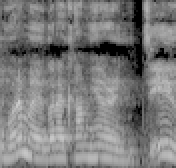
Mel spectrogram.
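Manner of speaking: loud mocking disbelief; incredulous yell. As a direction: throw the question back at him, indignant. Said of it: "I'm like".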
